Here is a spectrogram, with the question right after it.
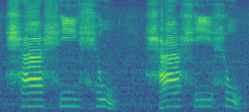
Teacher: huruf ha yang di kasroh ini harus benar-benar kena dari makhrajnya di tenggorokan bagian tengah. Hi harus bersih.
